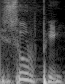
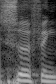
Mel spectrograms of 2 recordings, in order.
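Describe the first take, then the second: First: It is said Indonesian-style with a P sound. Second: It is said plainly with an F sound.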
